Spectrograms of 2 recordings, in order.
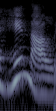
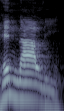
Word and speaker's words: Renaly: Boa noite você só que começar corrigindo a pronúncia do meu nome é renale renale isso eu tô no município na gestão desde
